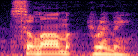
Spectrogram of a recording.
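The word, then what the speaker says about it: Salaam Remi: had uh um oh my God how' you pronounce his name PA pause a second Salam Ry Salam Remy Sal thank you I don't want to mess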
